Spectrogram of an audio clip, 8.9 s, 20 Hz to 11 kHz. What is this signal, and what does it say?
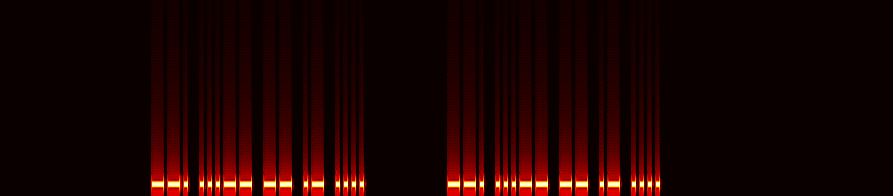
Morse code, heard as a keyed tone, about 30 wpm, 700 Hz. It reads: G3MAH G3MAH
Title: DXCC-100 Call Signs - 5 Characters - Repeated 2x - 30wpm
